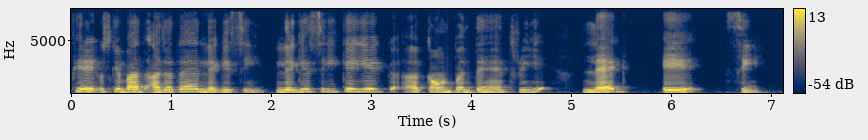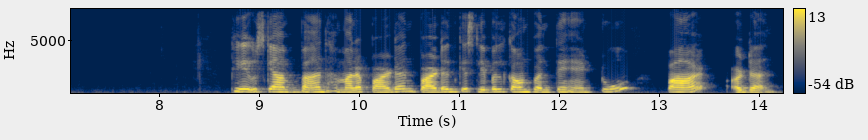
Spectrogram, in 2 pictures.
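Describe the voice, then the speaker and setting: A woman teacher with a Pakistani accent, patiently explaining a lesson to children, talking slowly and addressing them directly. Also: mid-range voice, fairly even intonation. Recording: dull lo-fi recording.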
